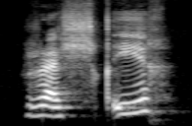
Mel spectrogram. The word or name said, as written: raxqij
